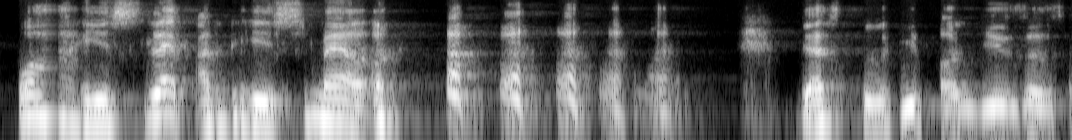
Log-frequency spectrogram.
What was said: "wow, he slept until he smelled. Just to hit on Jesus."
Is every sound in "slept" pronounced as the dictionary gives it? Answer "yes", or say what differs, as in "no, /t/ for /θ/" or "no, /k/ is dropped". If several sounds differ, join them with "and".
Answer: no, /t/ is dropped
